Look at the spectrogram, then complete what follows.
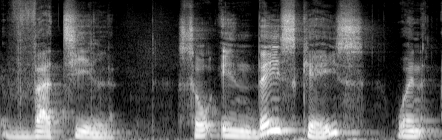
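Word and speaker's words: va-t-il: letter T here well this letter T has nothing to do with grammar it's just to help the pronunciation bettering these two vowels a and I we don't say V but we say vtil so in this case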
